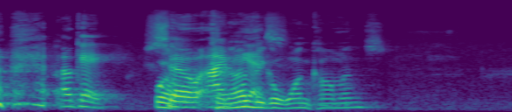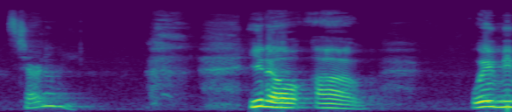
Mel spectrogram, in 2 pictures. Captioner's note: laughter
